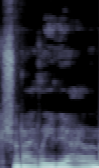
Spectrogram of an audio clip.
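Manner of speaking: very high, mopey, sad little creature voice. Retelling what a squirrel villager on the speaker's island asked: mimicking a sad villager. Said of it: "She was all sad".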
